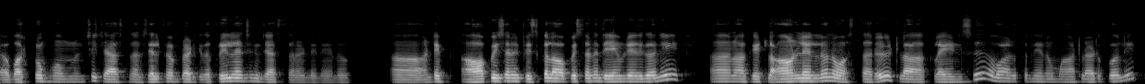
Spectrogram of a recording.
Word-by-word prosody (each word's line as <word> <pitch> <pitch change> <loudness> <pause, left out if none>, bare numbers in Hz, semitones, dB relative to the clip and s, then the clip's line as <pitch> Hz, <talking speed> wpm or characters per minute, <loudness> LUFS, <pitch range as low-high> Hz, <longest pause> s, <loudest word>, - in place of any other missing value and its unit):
Work 115 0 +1
from 145 -1 0
home 130 -1 -7
నుంచి 125 +6 -8
చేస్తున్నాను. 120 -2 -2
Self 125 0 0
employed 130 -1 -1
కింద, 115 -1 -6
ఫ్రీలాన్సింగ్ 150 0 +1
చేస్తానండి 105 -3 -8
నేను. 100 +1 -16 0.5
ఆహ్, 110 -1 -2
అంటే 115 +4 0 0.4
ఆఫీస్ 145 +3 +3
అనేది, 145 0 +2
ఫిజికల్ 135 +3 +3
ఆఫీస్ 135 0 0
అనేది 145 -1 +1
ఏం 135 - +1
లేదు 135 0 +2
గానీ, 185 +10 +2 0.5
ఆహ్, 135 0 -1
నాకు 130 0 -3
ఇట్లా - - 0
ఆన్లైన్‌లోనే 145 +3 +4
వస్తారు 125 -1 -3
ఇట్లా 130 -6 -1 0.2
క్లయింట్సు, 120 - -4 0.2
వాళ్ళతో 140 -1 -5
నేను 130 0 -10
మాట్లాడుకొని. 130 - -5
130 Hz, 160 wpm, -23 LUFS, 120-140 Hz, 0.5 s, ఆన్లైన్‌లోనే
